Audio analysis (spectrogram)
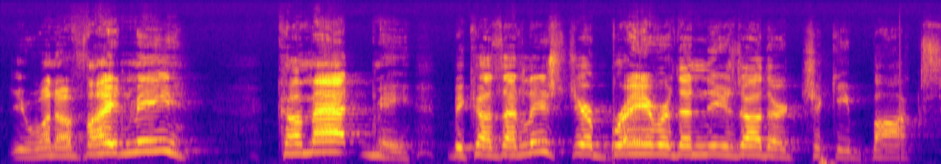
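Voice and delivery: loud, swaggering dare; challenging Goliath. Acted. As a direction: holler a scornful challenge.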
